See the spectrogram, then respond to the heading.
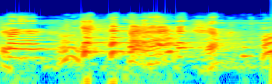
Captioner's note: laughs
